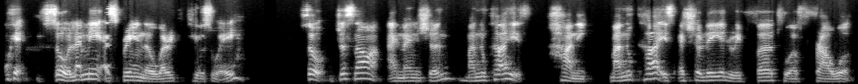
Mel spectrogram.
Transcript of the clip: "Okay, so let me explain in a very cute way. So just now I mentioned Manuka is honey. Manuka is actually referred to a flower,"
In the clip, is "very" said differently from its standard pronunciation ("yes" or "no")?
yes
